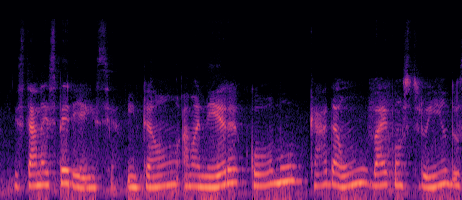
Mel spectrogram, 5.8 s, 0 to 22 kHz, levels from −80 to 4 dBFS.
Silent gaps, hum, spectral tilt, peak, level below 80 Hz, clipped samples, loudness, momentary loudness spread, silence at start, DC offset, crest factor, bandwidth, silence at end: none; none; -8 dB/octave; -8 dBFS; -46 dBFS; under 0.1%; -23 LUFS; 6 LU; 0 s; 0.3%; 16 dB; 13 kHz; 0 s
